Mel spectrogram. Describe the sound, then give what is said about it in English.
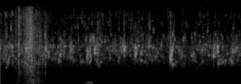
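Water trickles and splashes steadily in a small, clear stream with brown silt and fallen leaves on its bottom under a green tree canopy, a continuous bright babbling with a brief louder gush near the start, moderately quiet, with no voices. “Water falling. Nothing as dramatic as a large waterfall.”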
